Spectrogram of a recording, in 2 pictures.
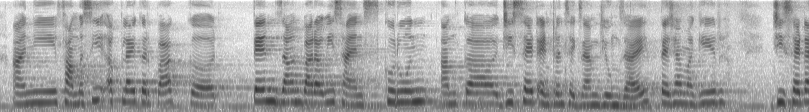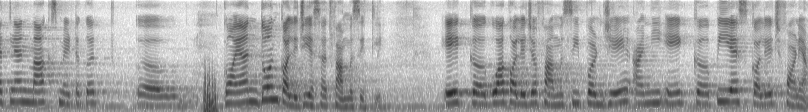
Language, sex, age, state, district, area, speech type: Goan Konkani, female, 18-30, Goa, Bardez, urban, spontaneous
